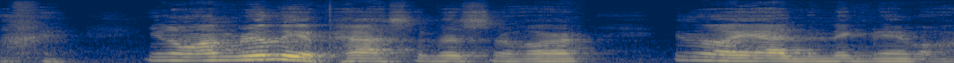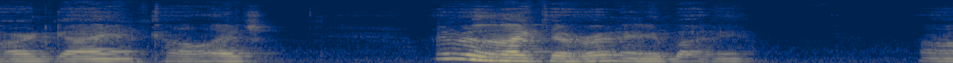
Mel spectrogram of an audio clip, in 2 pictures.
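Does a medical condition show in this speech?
Yes: ALS.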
